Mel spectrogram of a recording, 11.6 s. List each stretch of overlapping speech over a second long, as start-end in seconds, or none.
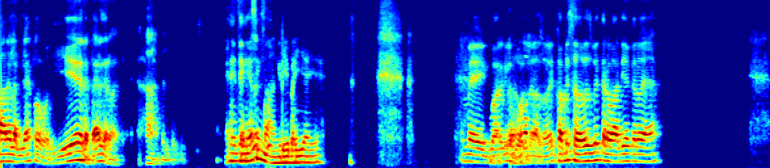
none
